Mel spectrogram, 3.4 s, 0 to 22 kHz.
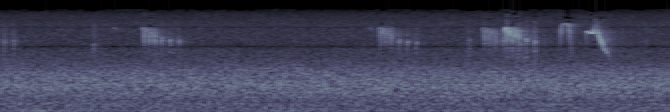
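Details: Long-tailed tit contact calls at Zaslawskaye Reservoir, Belarus, on 7 November 2020: thin, very high, slightly buzzy notes in short bursts of two or three over a steady rushing hiss.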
